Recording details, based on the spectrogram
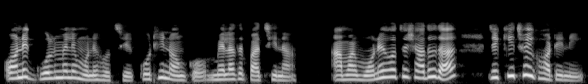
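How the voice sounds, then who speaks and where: A woman voicing a sharp young woman investigator who questions and scolds sternly, in a dull, dry recording. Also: on the high side, lively intonation, fairly quick, no room sound, natural voice.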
